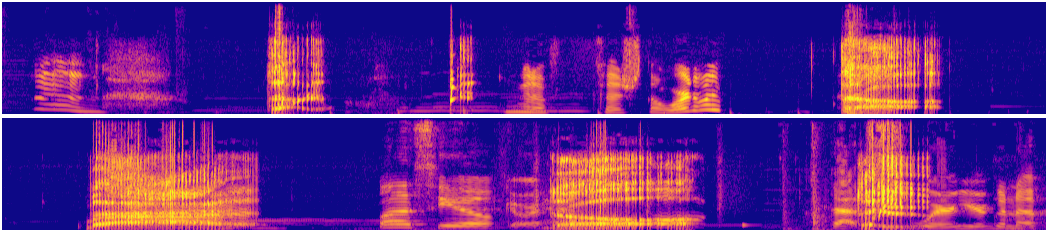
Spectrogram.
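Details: Burping from a VTuber during a stream, from a burp compilation: several loud, throaty burps separated by brief speech and background music.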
